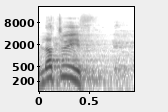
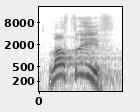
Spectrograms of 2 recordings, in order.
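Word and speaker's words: لطيف: Allah subhanahu wa ta'ala dit latif. Latif. Le mot même, al-Latif, et d'ailleurs nous venons avec ça nom là, Inch'Allah. Latif, prononcez, chers frères, Latif. Mot la même doux.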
